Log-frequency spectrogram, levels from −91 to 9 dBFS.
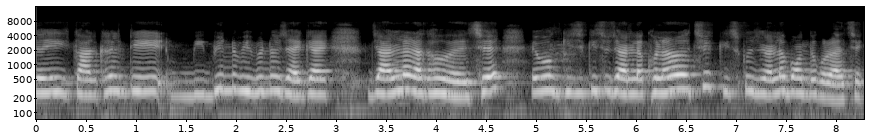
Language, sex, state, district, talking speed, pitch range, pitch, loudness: Bengali, female, West Bengal, Malda, 150 wpm, 245-285 Hz, 265 Hz, -16 LUFS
